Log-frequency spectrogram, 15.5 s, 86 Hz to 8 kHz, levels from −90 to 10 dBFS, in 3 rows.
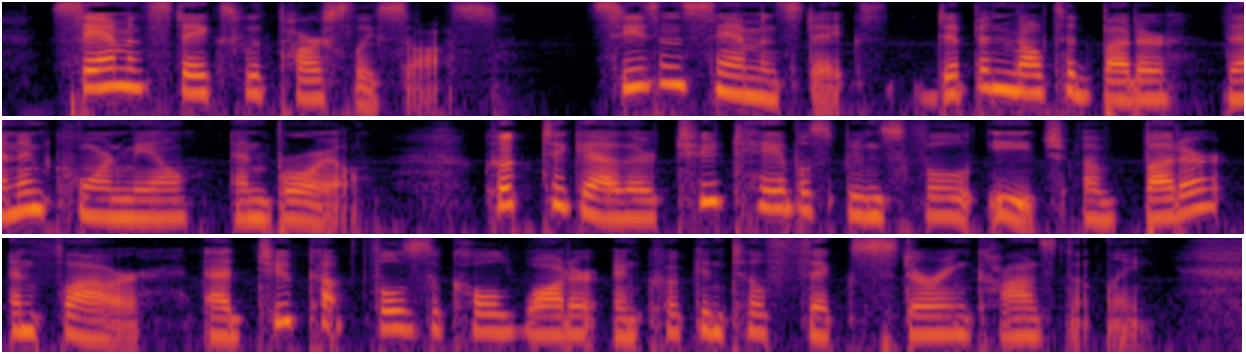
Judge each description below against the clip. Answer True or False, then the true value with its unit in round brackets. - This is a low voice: False (190 Hz)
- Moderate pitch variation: True (4.9 semitones)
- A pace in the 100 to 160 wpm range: True (150 wpm)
